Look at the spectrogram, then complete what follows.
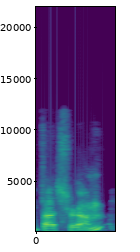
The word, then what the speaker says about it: Butrum: Um, I am Lindsay Butram.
